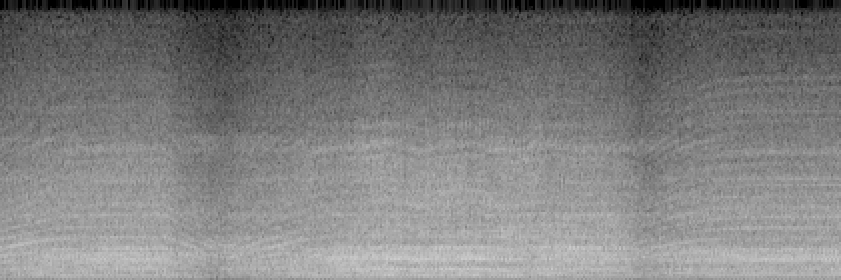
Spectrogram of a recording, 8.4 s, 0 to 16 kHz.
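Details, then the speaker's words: Alfa 159 field find, off the road about five to six years, started after cleaning parts with Mr Muscle: revs climb and flatten, won't pass 3000 rpm, cause unknown; smoking heavily, owner suspects burning off cleaner. "It will not go past 3,000 RPM. I don't know why."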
